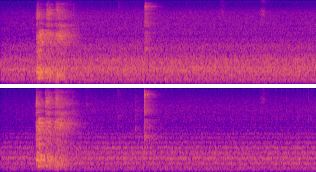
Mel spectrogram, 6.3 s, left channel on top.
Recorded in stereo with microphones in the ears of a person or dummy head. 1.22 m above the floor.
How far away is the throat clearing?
About 3.5 m.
